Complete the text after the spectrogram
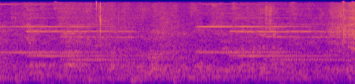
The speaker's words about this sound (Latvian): Ir iebildumi, lūdzu zvanu.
